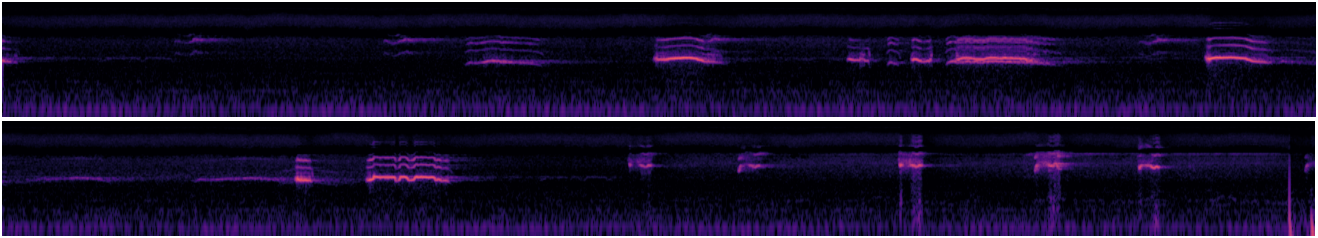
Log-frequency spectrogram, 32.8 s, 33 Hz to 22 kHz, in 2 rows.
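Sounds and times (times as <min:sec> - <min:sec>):
tawny owl hooting calls: 0:00.0 - 0:00.4, 0:02.2 - 0:02.8, 0:04.8 - 0:07.0, 0:08.1 - 0:09.5, 0:10.5 - 0:18.0, 0:18.8 - 0:22.5, 0:25.6 - 0:26.1, 0:27.6 - 0:28.1, 0:29.2 - 0:30.0, 0:30.6 - 0:31.1.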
